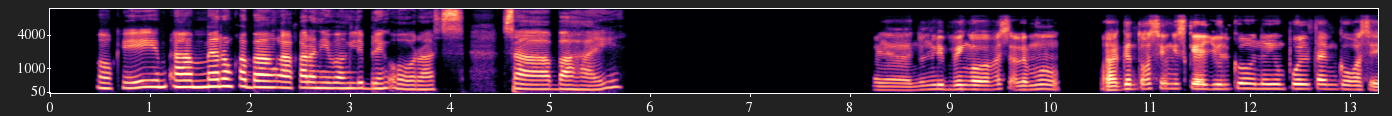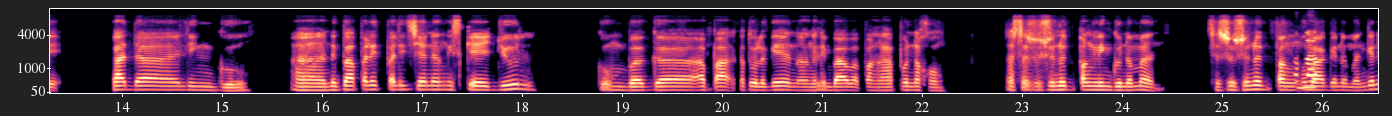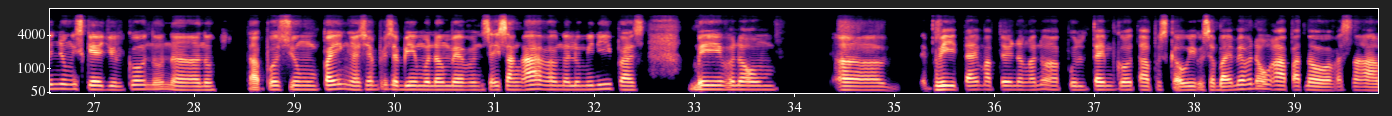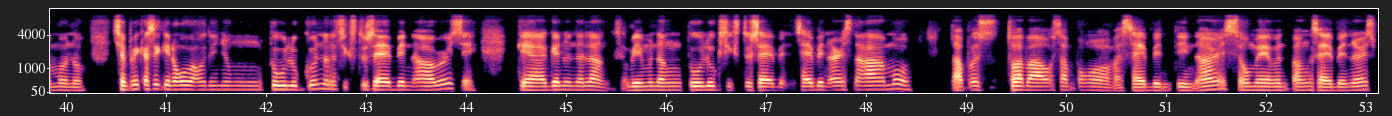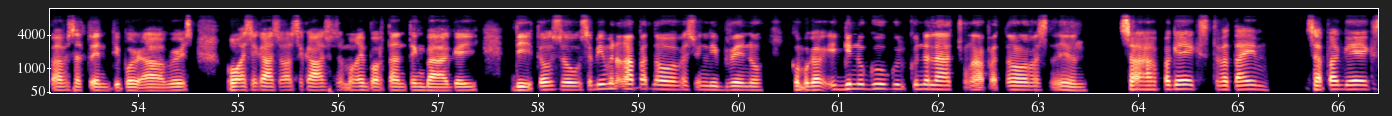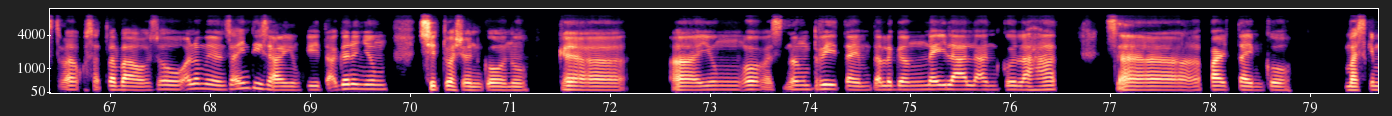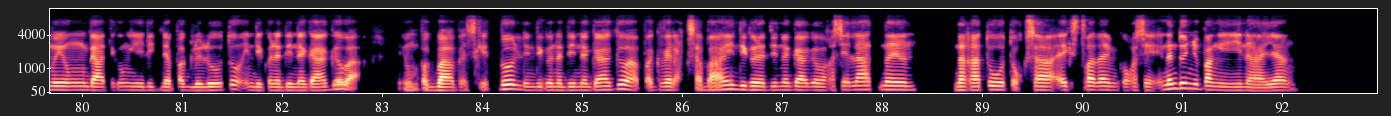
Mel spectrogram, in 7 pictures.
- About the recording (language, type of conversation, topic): Filipino, advice, Paano ako makakapagpahinga sa bahay kung palagi akong abala?
- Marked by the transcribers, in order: other background noise; in English: "free time after"; in English: "extra time"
